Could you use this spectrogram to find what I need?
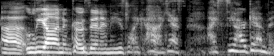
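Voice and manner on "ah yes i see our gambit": soft, light, secretive in-character half-whisper. Voicing Leon, who joins the gambit quietly, half-whispering. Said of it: "as he also whispers at it".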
